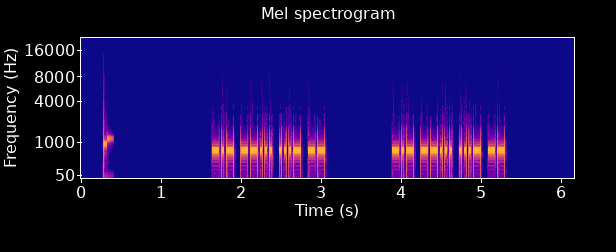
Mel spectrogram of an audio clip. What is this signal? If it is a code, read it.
Morse code, heard as a keyed tone, about 40 wpm, 700 Hz. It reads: K7VM K7VM
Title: Easy Call Signs Repeated 2x - 40wpm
